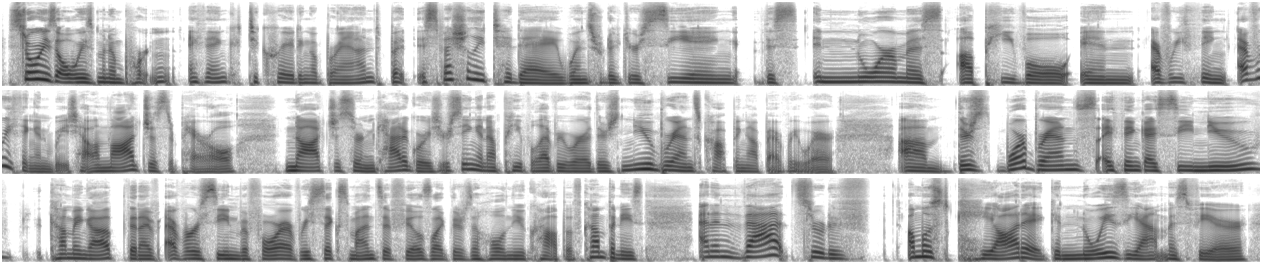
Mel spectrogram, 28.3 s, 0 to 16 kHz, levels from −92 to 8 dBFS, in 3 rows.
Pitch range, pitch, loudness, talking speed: 145-185 Hz, 160 Hz, -19 LUFS, 175 wpm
